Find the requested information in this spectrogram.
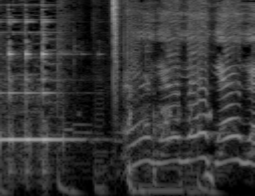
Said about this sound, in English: Bell tells me it's the end of that round.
